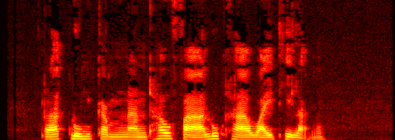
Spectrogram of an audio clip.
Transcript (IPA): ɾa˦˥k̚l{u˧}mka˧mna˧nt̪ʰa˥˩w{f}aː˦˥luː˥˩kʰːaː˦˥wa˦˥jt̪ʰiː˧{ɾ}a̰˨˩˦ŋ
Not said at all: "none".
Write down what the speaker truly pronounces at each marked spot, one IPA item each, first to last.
u˧, f, l

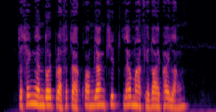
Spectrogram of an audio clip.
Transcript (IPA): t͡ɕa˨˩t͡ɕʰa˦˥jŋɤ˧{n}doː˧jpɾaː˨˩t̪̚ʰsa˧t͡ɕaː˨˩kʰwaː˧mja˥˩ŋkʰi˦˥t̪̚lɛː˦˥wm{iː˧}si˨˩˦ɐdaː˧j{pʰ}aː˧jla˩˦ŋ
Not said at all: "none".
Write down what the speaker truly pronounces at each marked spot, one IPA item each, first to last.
n, aː˧, pʰ

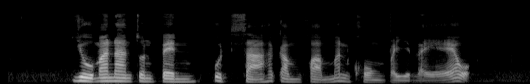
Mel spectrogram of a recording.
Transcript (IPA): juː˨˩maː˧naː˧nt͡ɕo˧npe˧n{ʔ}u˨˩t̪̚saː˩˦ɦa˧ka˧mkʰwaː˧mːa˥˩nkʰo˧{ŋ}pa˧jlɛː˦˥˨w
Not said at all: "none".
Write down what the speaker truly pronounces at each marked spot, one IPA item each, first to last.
ʔ, ŋ

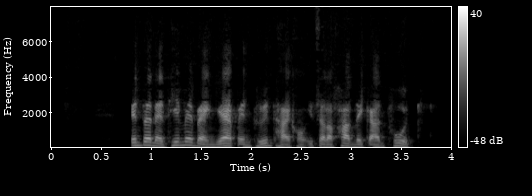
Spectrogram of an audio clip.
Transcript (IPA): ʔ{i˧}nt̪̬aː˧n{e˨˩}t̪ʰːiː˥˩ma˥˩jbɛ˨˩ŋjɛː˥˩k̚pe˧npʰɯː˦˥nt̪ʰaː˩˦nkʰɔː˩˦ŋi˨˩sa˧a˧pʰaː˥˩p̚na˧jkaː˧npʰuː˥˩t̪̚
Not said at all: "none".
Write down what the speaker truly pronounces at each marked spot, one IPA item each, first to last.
i˧, e˨˩

